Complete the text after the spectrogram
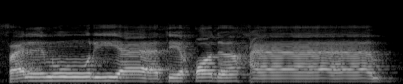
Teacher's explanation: قاف ان حروف میں سے ہے جو منہ بھر کر ادا کرنا ہوتا ہے، اور دال کے اوپر سکون ہے، دال حروف قلقلہ میں سے ہے جس میں آواز مڑ کے حرکت کر کے آئے گی۔ اور ہا کے اوپر 2 زبر ہے تو ادھر جب رکیں گے ایک زبر پڑھیں گے ایک سائلنٹ ہو جائے گا، ایسے بن جائے گا، فالموریات قدحا۔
